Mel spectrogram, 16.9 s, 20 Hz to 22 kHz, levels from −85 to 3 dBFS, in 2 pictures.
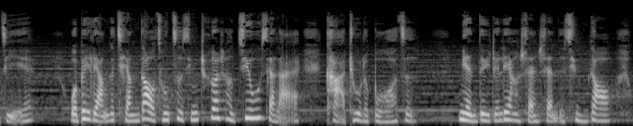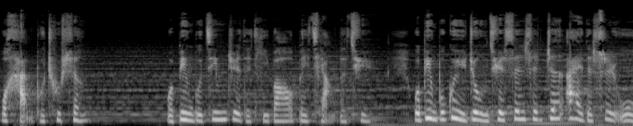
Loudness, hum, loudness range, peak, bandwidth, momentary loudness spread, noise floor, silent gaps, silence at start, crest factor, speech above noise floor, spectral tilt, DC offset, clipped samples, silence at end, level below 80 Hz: -22 LUFS; none; 5 LU; -4 dBFS; 15.5 kHz; 11 LU; -48 dBFS; none; 0 s; 20 dB; 26 dB; -3.5 dB/octave; under 0.1%; under 0.1%; 0 s; -60 dBFS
